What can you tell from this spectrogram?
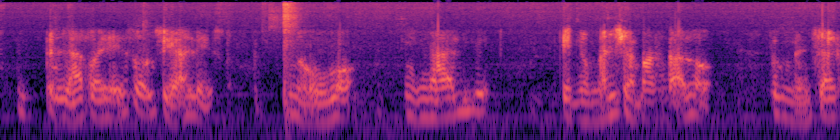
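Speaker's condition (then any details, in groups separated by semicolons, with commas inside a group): Laryngectomy, esophageal speech; cancer reported all well after surgery and treatment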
